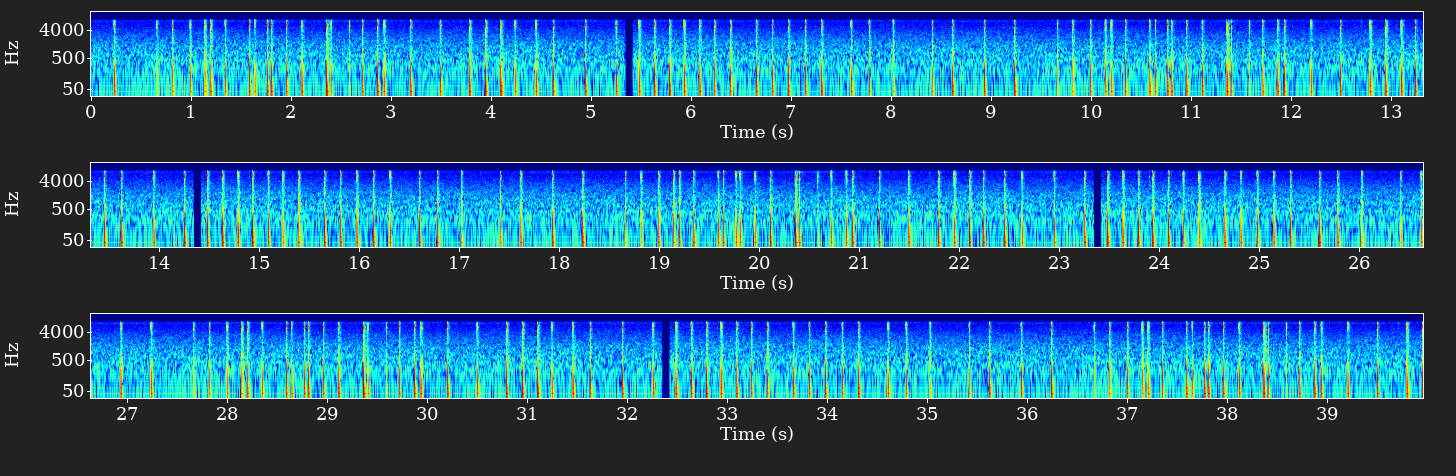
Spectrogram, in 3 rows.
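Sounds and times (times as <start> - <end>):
bat echolocation clicks: 0.2 - 39.9.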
